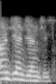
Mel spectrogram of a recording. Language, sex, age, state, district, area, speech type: Dogri, male, 18-30, Jammu and Kashmir, Reasi, rural, conversation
